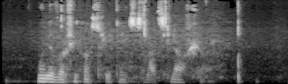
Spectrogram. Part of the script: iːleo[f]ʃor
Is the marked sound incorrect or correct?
correct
